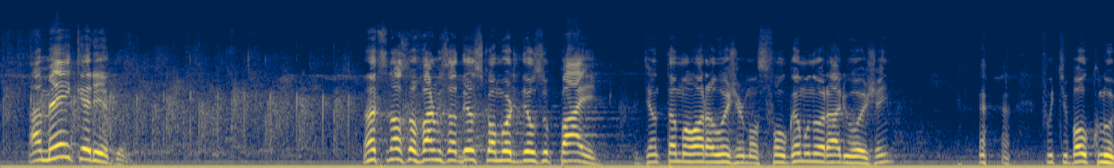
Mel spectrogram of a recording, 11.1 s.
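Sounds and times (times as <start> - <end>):
audience applauding: 0.0 - 7.5
laughter: 0.0 - 8.8, 9.5 - 10.7
speech: 0.3 - 1.4, 3.6 - 9.0, 9.8 - 11.1.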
